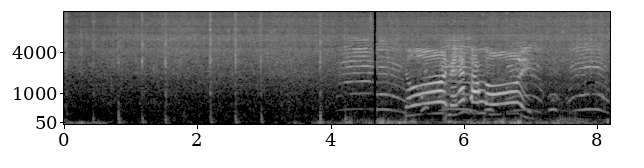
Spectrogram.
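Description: A high-pitched voice giving a run of sliding, wavering cries, starting about halfway through and loudest near the three-quarter mark. Faint light ticks come before it.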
